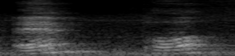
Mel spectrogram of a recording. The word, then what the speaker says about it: empathize: 이 th가 그 저기 번데기 발음, 노홍철 발음. 뜨 이거거든요. 그래서 empathize, empathize.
